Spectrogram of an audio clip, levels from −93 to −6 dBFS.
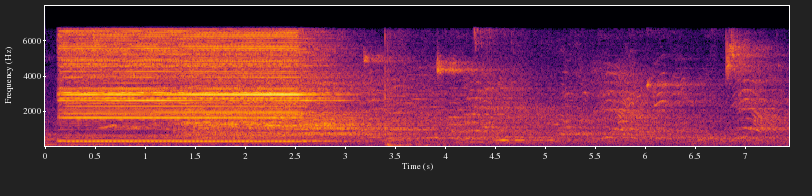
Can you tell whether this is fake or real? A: real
